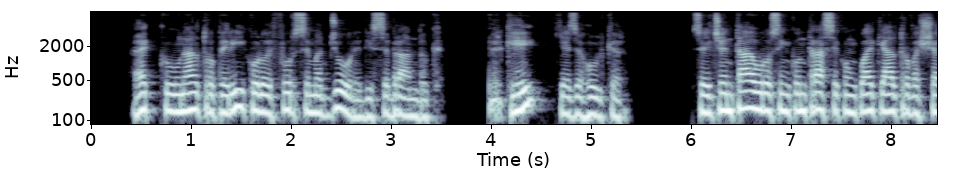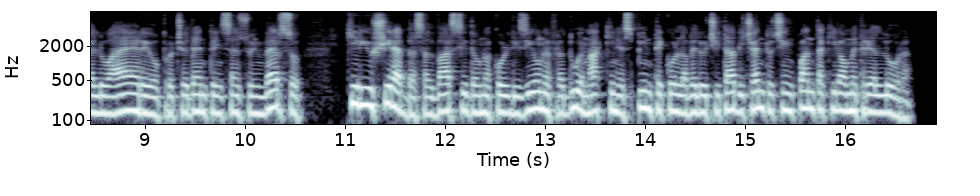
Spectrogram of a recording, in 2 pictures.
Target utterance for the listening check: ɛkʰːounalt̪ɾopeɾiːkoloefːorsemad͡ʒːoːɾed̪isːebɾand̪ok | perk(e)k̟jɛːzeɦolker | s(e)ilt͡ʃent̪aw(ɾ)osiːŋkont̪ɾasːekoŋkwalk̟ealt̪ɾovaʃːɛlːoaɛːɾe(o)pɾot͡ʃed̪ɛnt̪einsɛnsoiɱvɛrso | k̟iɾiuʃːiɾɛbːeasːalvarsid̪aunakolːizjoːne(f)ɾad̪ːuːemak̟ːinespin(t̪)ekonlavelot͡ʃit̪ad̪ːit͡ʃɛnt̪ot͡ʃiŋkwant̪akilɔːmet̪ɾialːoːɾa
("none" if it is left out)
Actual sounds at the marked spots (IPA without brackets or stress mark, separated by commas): e, e, ɾ, o, f, t̪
